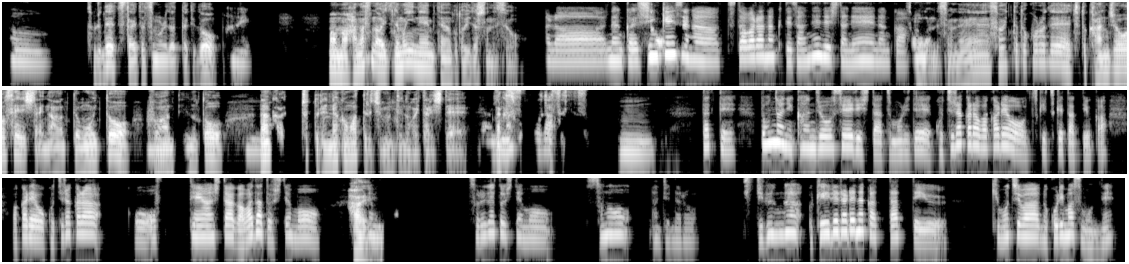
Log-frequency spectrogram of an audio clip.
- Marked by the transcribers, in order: other background noise; other noise
- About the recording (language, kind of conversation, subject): Japanese, advice, 引っ越しで生じた別れの寂しさを、どう受け止めて整理すればいいですか？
